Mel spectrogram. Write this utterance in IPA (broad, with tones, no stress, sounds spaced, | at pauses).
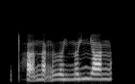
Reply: t̪ʰ a̰ː˧˨ n a̰˧˨ ŋ ɣ ə˨˩ j n ə˨˦ j ɲ a˧ ŋ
